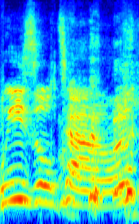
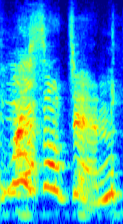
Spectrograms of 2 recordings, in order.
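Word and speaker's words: Weselton: It's like, they're like Weaseltown. It's Weaselton.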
